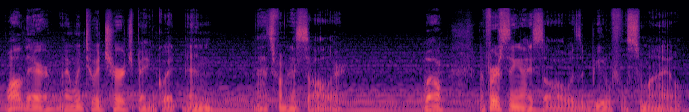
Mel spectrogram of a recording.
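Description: A man's voice: low-pitched, lively intonation, moderate pace. A young man narrating his own story in a scripted radio drama, in an earnest, reflective voice. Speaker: narrator and lead character. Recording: studio drama over music. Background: music bed.

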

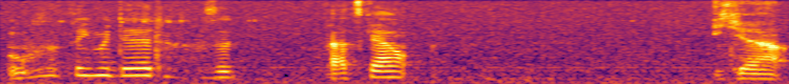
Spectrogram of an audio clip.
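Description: A man's voice: animated, a little slow, creaky. A young man playing a shy, tsundere gamer boyfriend in a casual ASMR voice-call roleplay, mumbling hesitantly and distractedly. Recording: noisy microphone with low rumble.

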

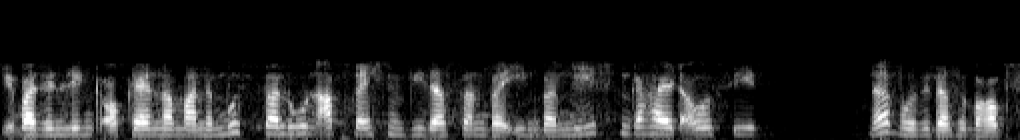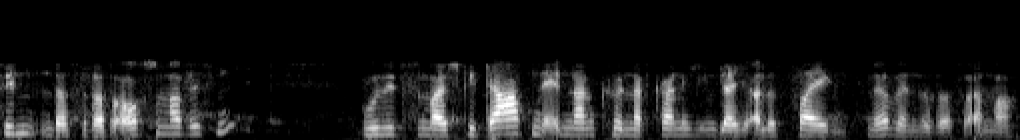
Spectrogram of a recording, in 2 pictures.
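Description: A man with a notably high voice talks as a call-centre agent on a phone sales call. He is chummy and wordy, tacking small questions onto his sentences. The sound is thin and narrow, like a telephone line. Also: a little fast. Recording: muffled, narrow-band phone-call audio.

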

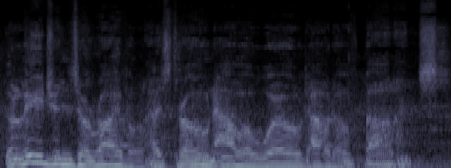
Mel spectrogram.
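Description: An actor playing a grave old bull-man archdruid in a video game, solemn and formal, with a gravelly rumble. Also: animated, slow pace, darkish tone, exaggerated voice. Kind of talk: video game character dialogue. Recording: noisy game audio with ambience.

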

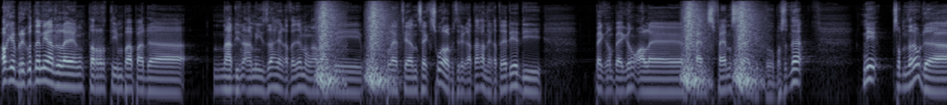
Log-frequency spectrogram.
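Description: A young man hosting a comedic news monologue, his voice a bit hoarse, joking and rambling with self-mocking asides into a studio mic. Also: mid-range voice, noisy background. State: slightly hoarse voice. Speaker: host. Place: small studio with brick wall. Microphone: studio mic on stand with headphones.

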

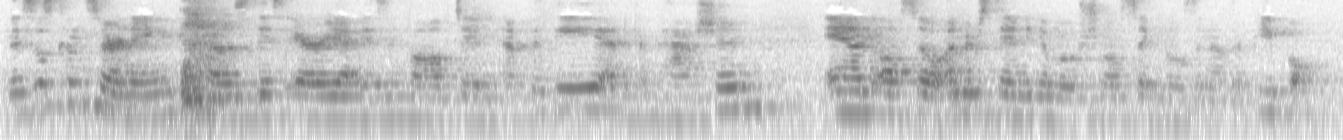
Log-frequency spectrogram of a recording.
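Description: A woman's voice: medium pitch, quick pace, far from the mic. A young adult woman giving a prepared student presentation in a lecture room. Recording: echoey room from afar, faint noise.

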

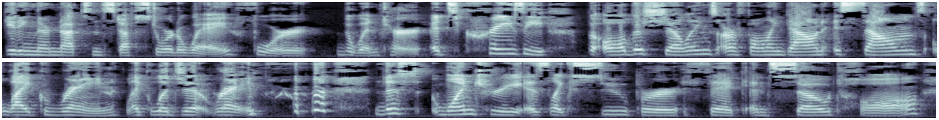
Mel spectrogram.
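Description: A woman's voice: medium pitch, slow pace. Chatty young woman vlogging from her chair. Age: young adult. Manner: chatty, lots of "like", laughing asides. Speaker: book vlogger. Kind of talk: casual vlog chat to camera. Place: living room, seated on a leather chair.

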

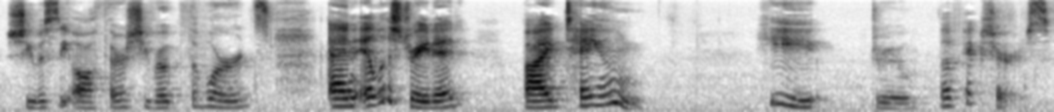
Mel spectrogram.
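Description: Female teacher, 30s, unhurried expressive storytime read-aloud with simple explanations, slightly noisy home recording. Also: mid-range voice. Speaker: elementary teacher reading aloud. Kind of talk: picture book read-aloud with commentary for young children. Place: small furnished room indoors.

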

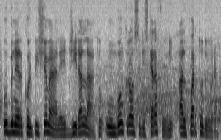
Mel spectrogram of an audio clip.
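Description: A man's voice: fairly high pitch, lively intonation, normal speed. A man reading a scripted football match report for television. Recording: TV broadcast with clear stadium noise.

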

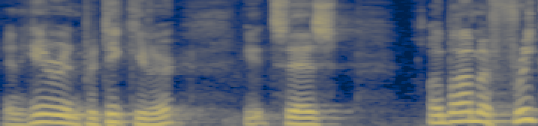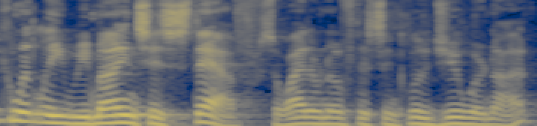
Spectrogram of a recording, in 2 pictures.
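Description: A man's voice: on the high side, normal speed, mellow. A man in his seventies, moderating a public forum as he reads aloud and poses questions. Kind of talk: reading a quotation and posing a question at a forum. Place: auditorium stage at a podium. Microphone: podium microphone.

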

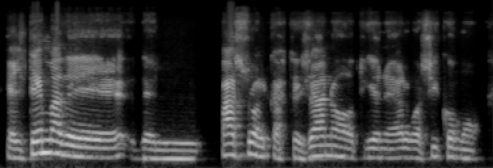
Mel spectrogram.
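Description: An older man in his seventies speaks slowly, pausing often to find his words. His voice sits a little high for a man. He talks into a headset on a video call from a room at home. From Argentina. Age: 70s. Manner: measured, hesitant with frequent "eh" pauses. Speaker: interview guest, retired sociologist. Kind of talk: slow, thoughtful interview answers.

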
